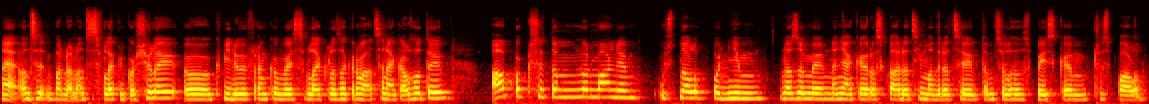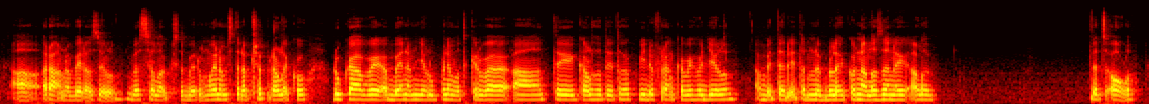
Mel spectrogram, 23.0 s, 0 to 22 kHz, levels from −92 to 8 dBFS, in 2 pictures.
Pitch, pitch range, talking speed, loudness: 195 Hz, 185-215 Hz, 175 wpm, -20 LUFS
